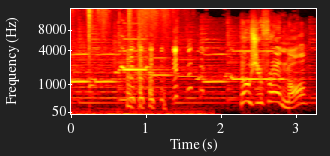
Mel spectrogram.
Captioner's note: both laughing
